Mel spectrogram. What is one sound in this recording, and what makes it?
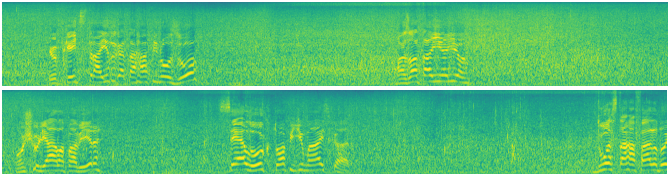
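Waves wash and foam close by.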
